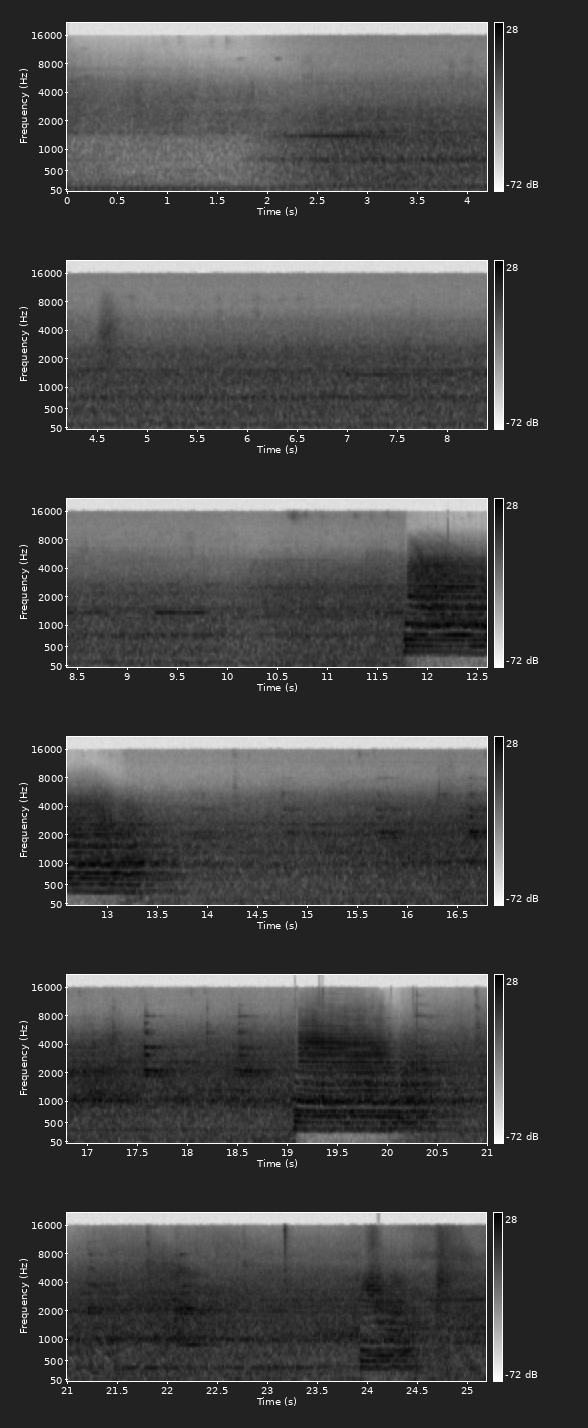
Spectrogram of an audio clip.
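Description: A train running by with a steady rolling rumble of wheels on rail, its multi-tone air horn sounding three times: a blast of about a second and a half near the middle, a second one about seven seconds later, and a third starting near the end.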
